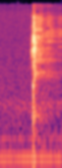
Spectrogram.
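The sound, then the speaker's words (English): A single quick sneeze bursts out once, fairly soft, over a steady low electrical hum, with no talking around it. “Bless you,”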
